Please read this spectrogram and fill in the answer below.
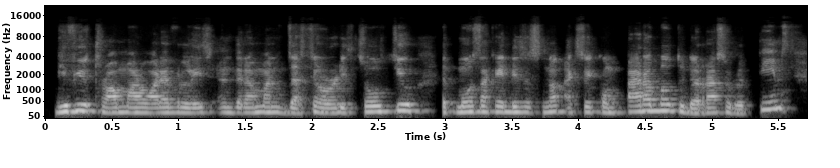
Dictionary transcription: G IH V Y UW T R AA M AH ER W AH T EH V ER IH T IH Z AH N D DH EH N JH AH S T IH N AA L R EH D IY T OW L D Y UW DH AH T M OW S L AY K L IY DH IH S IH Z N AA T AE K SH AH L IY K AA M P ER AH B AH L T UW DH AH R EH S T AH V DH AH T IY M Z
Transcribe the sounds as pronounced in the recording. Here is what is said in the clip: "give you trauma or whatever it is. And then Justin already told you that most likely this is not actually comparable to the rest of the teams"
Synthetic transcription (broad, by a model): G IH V Y UW T R AA M AH W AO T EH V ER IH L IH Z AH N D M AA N JH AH S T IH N AA L R EH D IY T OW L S Y UW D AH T M OW S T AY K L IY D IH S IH S N AA T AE K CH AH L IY K AA M P ER AH B AH L T UW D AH R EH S AH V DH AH T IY M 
